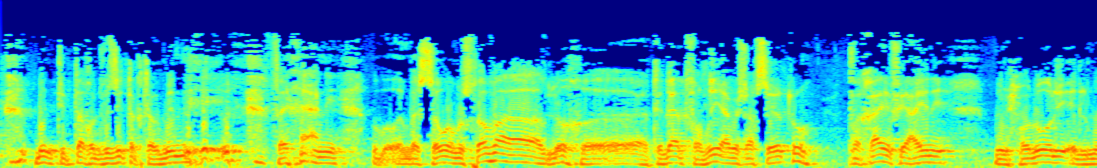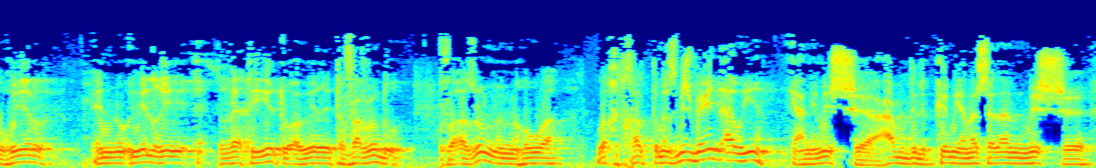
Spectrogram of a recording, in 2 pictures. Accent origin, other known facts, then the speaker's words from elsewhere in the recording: Gharbia, Egypt; فيبقى انا من هولين مركز السنطة مدرية طنطا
